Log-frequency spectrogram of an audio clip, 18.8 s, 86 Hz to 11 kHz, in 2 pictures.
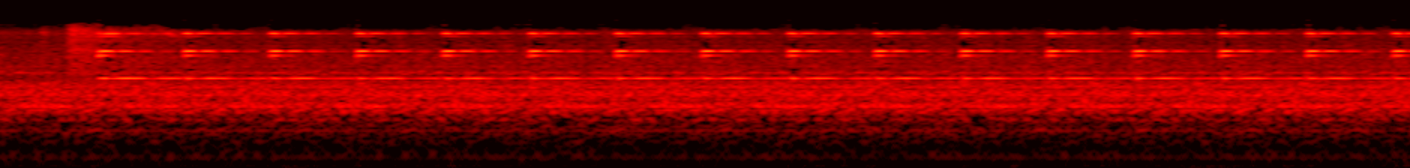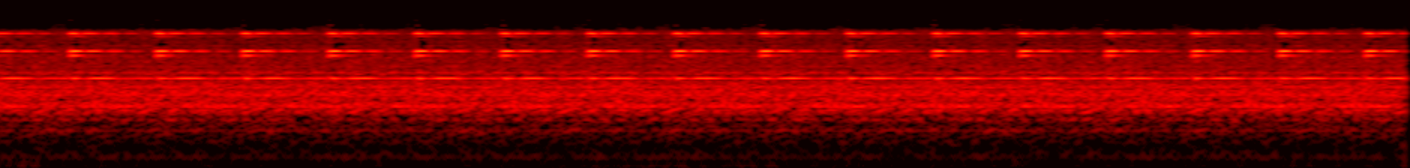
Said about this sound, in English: cabin corridor, train number 534.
